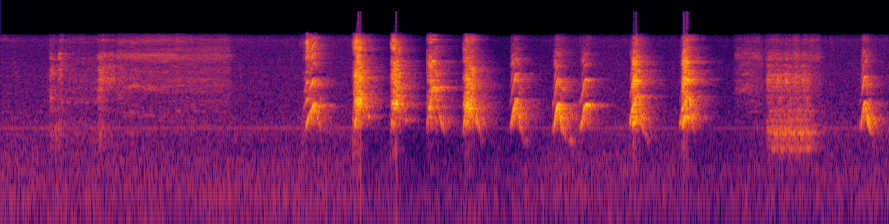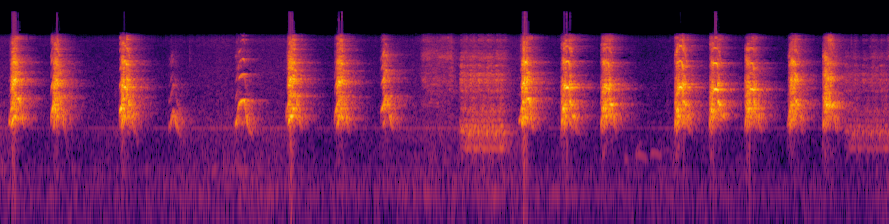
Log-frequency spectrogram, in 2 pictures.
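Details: Shih Tzu barking at a robotic snake toy: after a quiet start, sharp, high yapping barks come in quick, uneven bursts of three to six, with brief pauses and a few huffing breaths between.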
